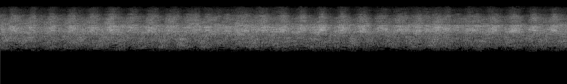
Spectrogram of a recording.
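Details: Cicada buzzing in stereo, recorded on an OPPO Reno A: a shrill, rattling drone throbbing roughly two and a half times per second, loud and continuous from start to finish.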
